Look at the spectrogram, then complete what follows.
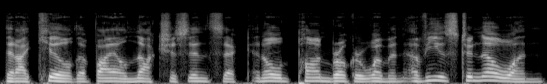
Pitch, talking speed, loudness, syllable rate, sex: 145 Hz, 175 wpm, -17 LUFS, 4.5 syllables/s, male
